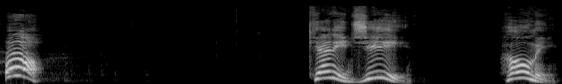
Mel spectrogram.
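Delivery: high, loud disbelief; shocked exclaiming. Real, not acted. Host to [name] who sent it, aghast cry. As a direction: call the name out, aghast.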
